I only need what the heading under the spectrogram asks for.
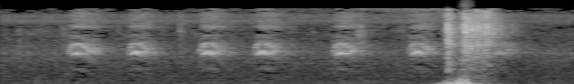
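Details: Grieving crow calling: six hoarse caws about half a second apart, followed by a loud thud-like knock that briefly covers the last call.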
